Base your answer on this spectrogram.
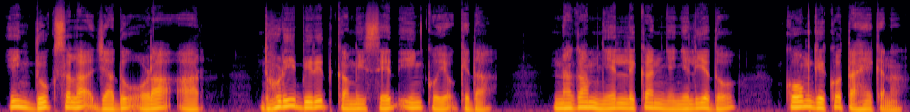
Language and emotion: Santali, sad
